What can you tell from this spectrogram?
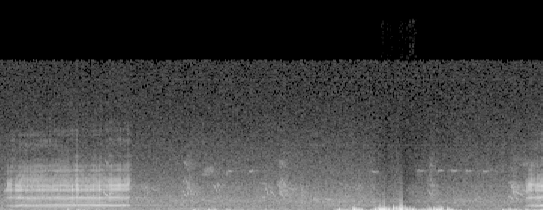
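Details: Sheep seen on a walk in Ballinrobe: one gives a loud, wavering bleat, then another begins after a pause.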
